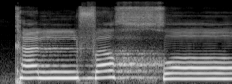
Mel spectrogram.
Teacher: alif lam qamariyah, karena alif lam menghadapi huruf qamariyah yaitu fa, maka lam dibaca jelas.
